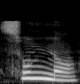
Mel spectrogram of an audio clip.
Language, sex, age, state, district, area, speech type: Bengali, female, 45-60, West Bengal, Nadia, rural, read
